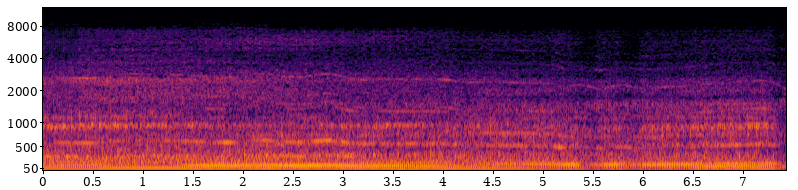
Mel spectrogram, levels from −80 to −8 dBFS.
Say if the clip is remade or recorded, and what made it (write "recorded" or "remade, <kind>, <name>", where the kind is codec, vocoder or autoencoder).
recorded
